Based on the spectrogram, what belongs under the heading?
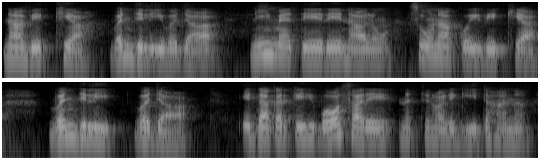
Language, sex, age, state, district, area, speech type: Punjabi, female, 45-60, Punjab, Ludhiana, urban, spontaneous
